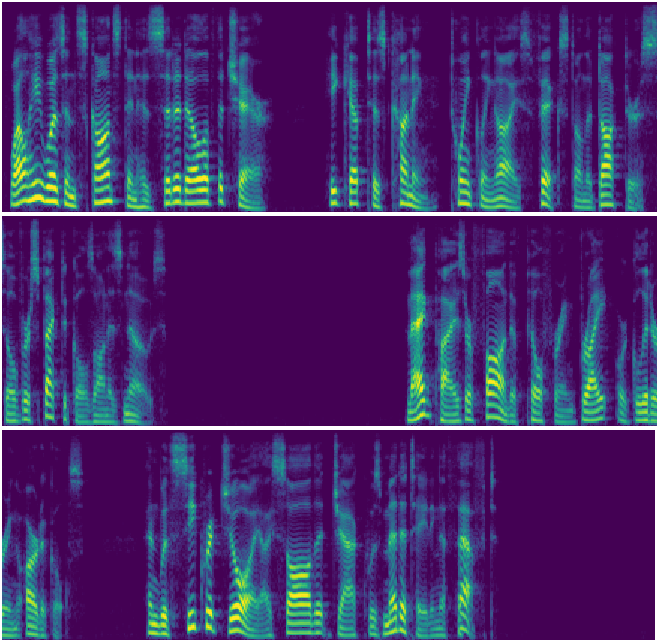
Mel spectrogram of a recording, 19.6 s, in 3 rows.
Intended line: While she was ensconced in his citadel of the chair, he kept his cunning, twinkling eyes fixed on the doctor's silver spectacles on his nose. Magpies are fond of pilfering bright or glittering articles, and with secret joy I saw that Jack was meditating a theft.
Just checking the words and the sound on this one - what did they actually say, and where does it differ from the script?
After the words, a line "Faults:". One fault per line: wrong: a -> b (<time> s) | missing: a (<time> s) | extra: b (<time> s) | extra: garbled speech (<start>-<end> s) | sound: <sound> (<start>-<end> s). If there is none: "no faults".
While he was ensconced in his citadel of the chair, he kept his cunning, twinkling eyes fixed on the doctor's silver spectacles on his nose. Magpies are fond of pilfering bright or glittering articles, and with secret joy I saw that Jack was meditating a theft.
Faults:
wrong: she -> he (0.3 s)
